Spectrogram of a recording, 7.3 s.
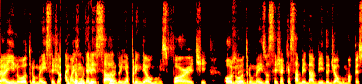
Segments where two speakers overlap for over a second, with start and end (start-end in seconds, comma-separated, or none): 1.1-2.4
